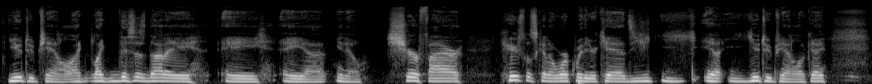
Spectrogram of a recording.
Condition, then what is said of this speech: Stuttering. You know, I do stutter, you know, I can be, it can be awkward that way.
